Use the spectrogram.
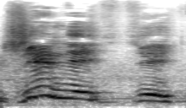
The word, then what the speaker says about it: Genisys: going to be Terminator Ginny ye which I refuse to pronounce this Genesis cuz it's not spelled correctly and shame on you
